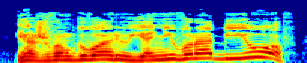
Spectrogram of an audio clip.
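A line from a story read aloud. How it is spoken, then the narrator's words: Exclamation. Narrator (Russian): воскликнул Светлик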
